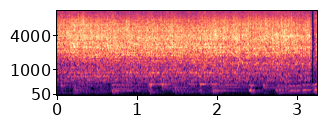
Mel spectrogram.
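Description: Sliced cremini mushrooms sizzling in a pan for vegetarian lasagna, a loud continuous hiss with a rhythmic low scraping or chopping pattern repeating underneath, close up and without voices.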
